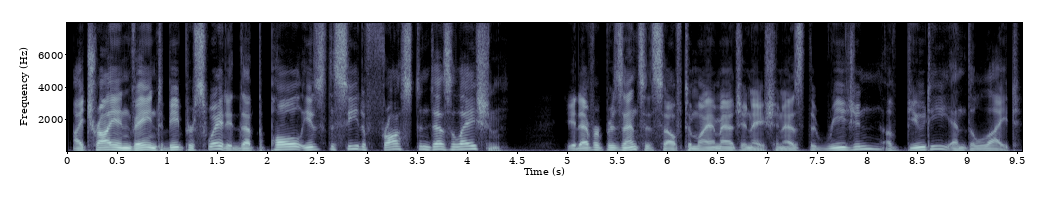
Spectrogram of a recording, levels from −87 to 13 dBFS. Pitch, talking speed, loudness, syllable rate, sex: 115 Hz, 195 wpm, -18 LUFS, 5.3 syllables/s, male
